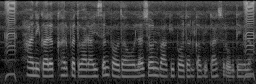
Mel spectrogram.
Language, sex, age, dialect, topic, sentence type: Bhojpuri, female, 18-24, Western, agriculture, statement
